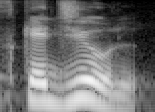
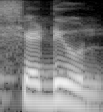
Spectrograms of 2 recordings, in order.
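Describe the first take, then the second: First: It is said in an American accent. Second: It is said in an Indian accent. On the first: "American English it is schedule" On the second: "but in India we say schedule"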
